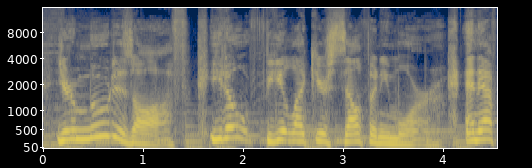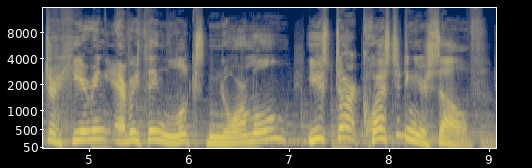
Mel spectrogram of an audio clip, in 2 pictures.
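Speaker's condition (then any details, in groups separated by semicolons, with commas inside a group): No condition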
